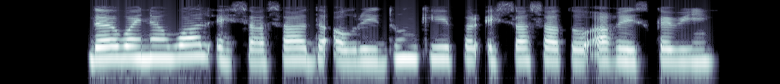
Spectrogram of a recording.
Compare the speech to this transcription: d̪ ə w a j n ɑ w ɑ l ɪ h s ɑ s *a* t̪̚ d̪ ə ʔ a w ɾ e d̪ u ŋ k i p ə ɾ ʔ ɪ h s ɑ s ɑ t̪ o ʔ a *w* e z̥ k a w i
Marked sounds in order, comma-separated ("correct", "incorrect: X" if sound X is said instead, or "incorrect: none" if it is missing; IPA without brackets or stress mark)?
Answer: incorrect: ɑ, incorrect: ɣ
